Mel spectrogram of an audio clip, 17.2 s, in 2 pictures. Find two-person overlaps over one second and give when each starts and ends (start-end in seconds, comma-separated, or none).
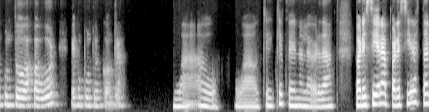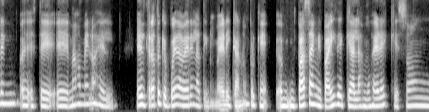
none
